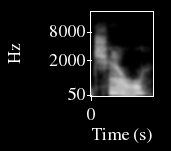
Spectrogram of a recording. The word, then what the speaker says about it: chalcogens: And then underneath oxygen, the oxygen group is called the chalcogens. Similar to chalk.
